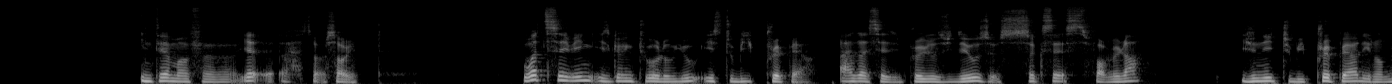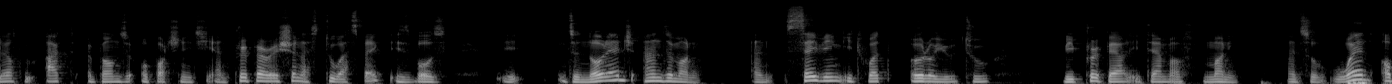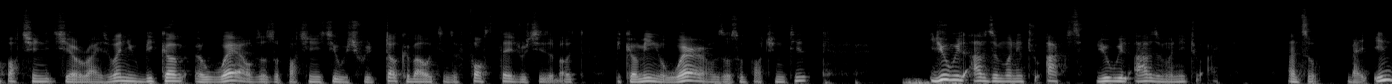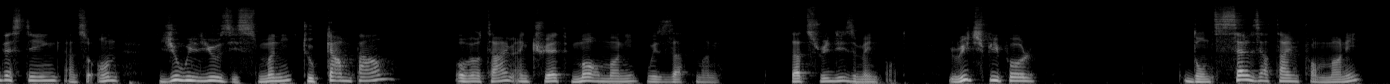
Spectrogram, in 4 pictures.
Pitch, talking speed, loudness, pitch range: 135 Hz, 150 wpm, -31 LUFS, 120-155 Hz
